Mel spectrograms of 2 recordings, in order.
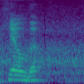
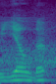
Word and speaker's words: Hjelde: Good block by Hjelde. Or Hjelde. The H is silent, I believe.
